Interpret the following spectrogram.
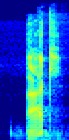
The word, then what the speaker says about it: BAAK: And for us in French, back, B-A-A-K, and back, B-A-C-K, it's pronounced the same.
